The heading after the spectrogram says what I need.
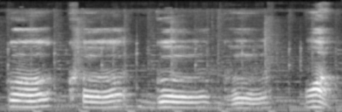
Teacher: इनका उच्चारण जो है कंठ से यानी कि गले से होता है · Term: क वर्ग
